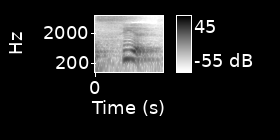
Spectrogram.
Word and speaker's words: sit: Temos também outras palavras, por exemplo, como sit, sit down, sit down. Nós não falamos sit down, sit down.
